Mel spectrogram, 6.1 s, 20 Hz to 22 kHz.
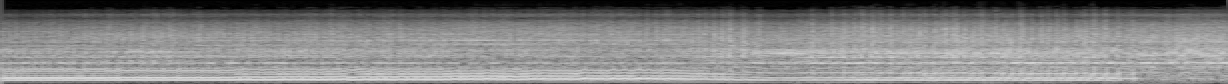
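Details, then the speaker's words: Kawasaki KX100 two-stroke with paddle tire, first ride in sand: note hangs low and wavers, sagging instead of climbing at full throttle; rich bog at wide open throttle, carb suspected too rich on top. "This bike is struggling. Let's turn around. This thing is running like poo-poo! Running like shit, bro."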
